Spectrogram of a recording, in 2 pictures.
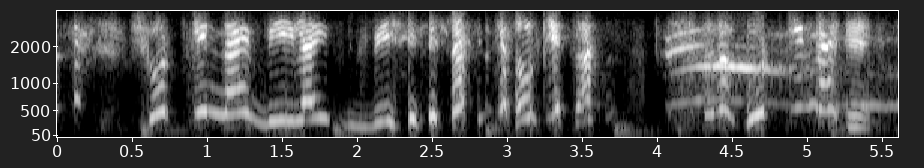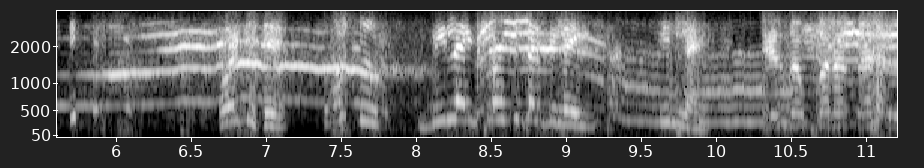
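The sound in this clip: A cat meowing, with many drawn-out, tonal meows that rise and fall in pitch, some long and wavering, mixed with voices at times.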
